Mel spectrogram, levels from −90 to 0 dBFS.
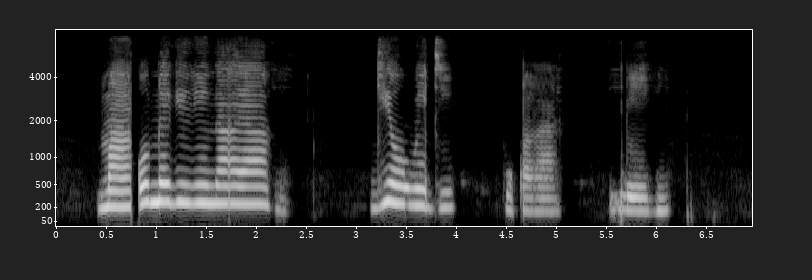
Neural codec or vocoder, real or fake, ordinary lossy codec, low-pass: codec, 44.1 kHz, 1.7 kbps, Pupu-Codec; fake; none; 7.2 kHz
